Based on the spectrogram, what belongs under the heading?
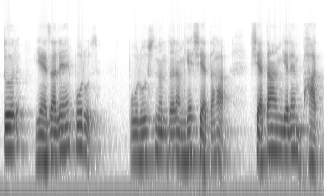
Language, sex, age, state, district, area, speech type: Goan Konkani, male, 30-45, Goa, Canacona, rural, spontaneous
